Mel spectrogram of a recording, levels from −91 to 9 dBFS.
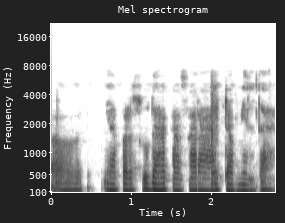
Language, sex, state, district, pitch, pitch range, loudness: Hindi, male, Bihar, Begusarai, 135 Hz, 130-140 Hz, -18 LUFS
